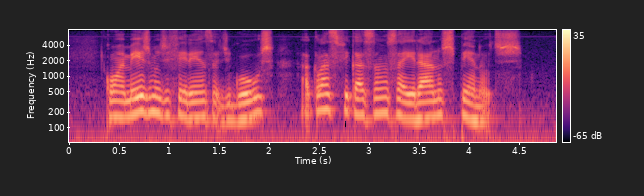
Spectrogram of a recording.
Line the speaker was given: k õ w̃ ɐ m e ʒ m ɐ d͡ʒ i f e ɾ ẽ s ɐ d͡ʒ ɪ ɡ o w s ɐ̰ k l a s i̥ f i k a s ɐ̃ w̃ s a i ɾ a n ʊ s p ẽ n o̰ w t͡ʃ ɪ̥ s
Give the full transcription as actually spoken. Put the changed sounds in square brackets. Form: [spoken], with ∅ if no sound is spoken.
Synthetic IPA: k õ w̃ ɐ m e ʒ m ɐ d͡ʒ i f e ɾ ẽ s ɐ d͡ʒ ɪ ɡ o w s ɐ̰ k l a s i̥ f i k a s ɐ̃ w̃ s a i ɾ a n ʊ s p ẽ n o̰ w t͡ʃ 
